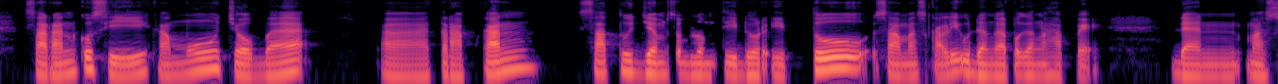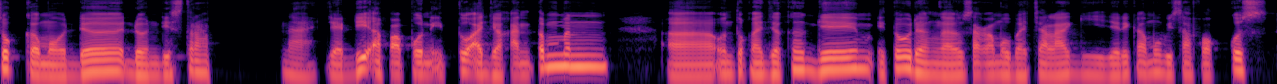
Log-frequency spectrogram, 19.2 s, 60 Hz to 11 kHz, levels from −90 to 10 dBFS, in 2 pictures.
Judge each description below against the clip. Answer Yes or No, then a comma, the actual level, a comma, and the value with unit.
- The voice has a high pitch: No, low, 110 Hz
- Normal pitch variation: Yes, average, 3.5 semitones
